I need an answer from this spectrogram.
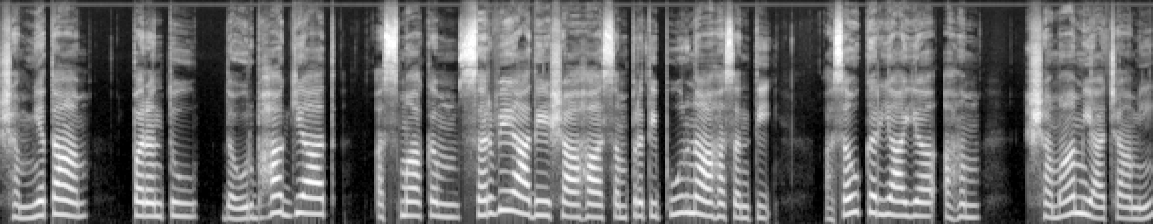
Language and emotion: Sanskrit, sad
